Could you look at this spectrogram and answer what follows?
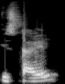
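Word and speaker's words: style: अगला शब्द है एस टी वाई एल ई स्टाइल।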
